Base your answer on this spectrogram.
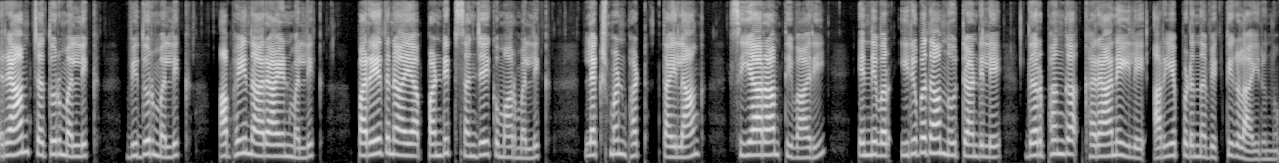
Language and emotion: Malayalam, neutral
